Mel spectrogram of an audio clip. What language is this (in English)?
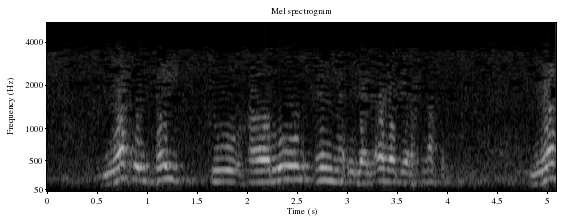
Arabic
